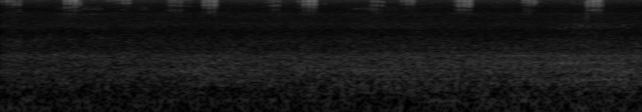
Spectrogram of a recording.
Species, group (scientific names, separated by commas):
Pholidoptera griseoaptera, Orthoptera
